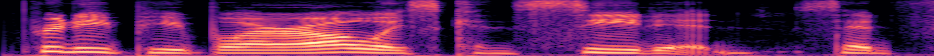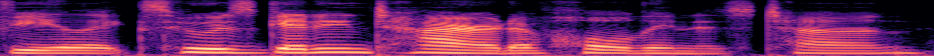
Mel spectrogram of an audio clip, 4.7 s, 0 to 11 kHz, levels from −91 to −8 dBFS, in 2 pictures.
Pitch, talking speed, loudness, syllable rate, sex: 185 Hz, 195 wpm, -19 LUFS, 5.8 syllables/s, female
